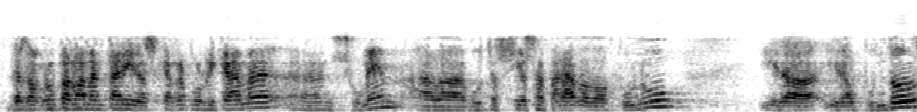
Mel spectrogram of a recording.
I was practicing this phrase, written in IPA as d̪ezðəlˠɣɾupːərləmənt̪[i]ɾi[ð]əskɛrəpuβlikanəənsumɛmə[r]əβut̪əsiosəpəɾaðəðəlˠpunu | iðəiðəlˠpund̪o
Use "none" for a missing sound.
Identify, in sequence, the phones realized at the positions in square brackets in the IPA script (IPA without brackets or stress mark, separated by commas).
a, ð, l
